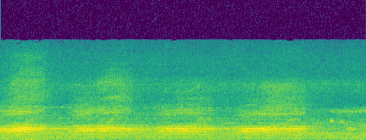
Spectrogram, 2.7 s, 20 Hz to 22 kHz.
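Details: Grown juvenile Great Cormorants at nests on Kaikondrahalli lake, on 21 April 2021, beg for food from a parent nearby with harsh, rasping squeals, four hoarse bursts roughly every half second, over steady background hiss.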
